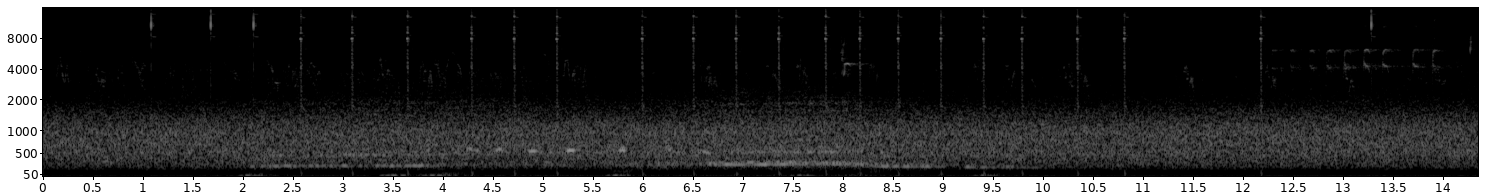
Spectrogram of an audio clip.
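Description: Short menu clicks tick in quick succession as a selection scrolls.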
